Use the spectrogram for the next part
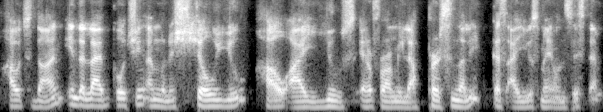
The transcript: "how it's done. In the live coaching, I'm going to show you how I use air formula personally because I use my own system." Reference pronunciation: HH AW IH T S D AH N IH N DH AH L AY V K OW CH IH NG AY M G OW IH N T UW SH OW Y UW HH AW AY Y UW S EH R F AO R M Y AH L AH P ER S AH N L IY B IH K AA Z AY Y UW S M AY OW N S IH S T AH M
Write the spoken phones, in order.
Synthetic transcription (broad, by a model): HH AW IH T S D AH N IH N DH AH L AY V K OW CH IH NG AY M G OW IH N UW SH OW Y UW HH AW AY Y UW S EH R F AO R M Y AH L AH P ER S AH N IY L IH K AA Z AY Y UW S M AY OW N S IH S T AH M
